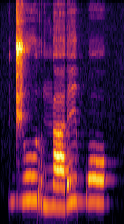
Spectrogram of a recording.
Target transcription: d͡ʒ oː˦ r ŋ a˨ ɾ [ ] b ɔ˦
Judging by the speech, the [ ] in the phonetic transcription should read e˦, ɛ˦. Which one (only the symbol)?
e˦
